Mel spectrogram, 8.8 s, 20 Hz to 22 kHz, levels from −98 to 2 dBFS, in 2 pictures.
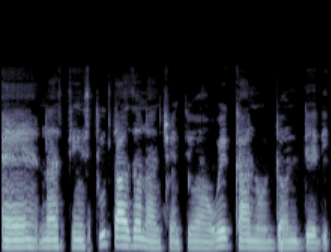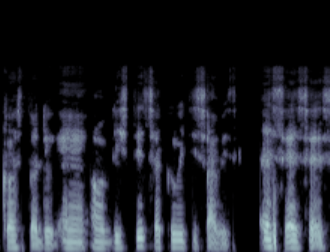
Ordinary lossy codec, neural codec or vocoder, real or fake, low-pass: none; none; real; none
